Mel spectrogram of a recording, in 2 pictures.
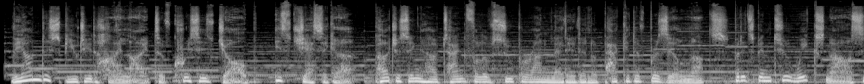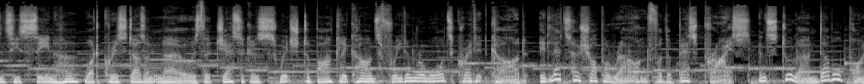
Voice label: Storytelling Corporate Sentimental; BARCLAYCARD

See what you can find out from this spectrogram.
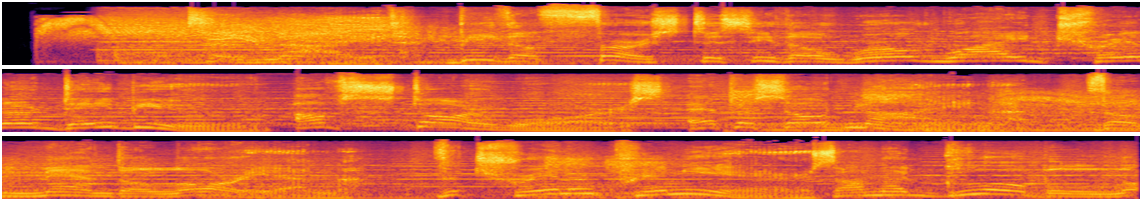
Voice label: US ENERGETIC, TRAILER; STAR WARS

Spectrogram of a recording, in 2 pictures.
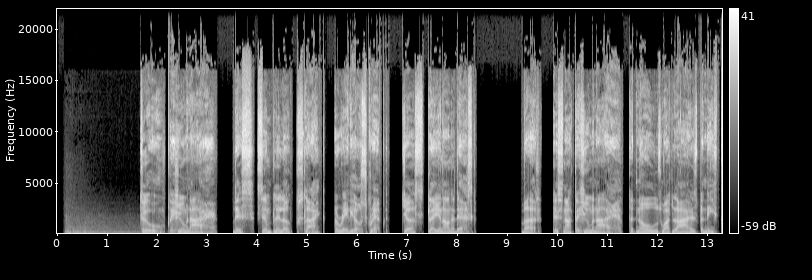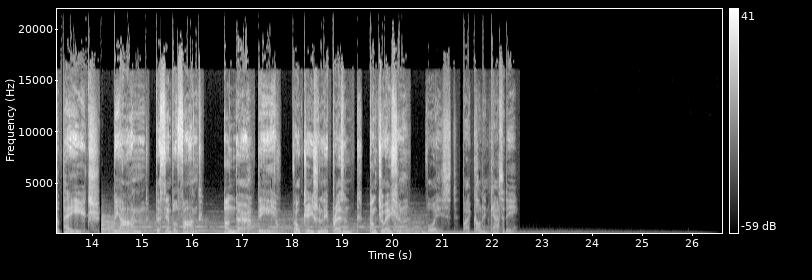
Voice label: Impression, Voice; Morgan Freeman

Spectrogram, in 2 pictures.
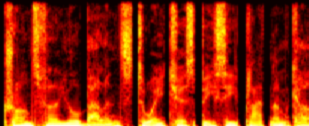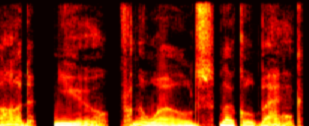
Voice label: Slightly Husky Unundulating Corporate; HSBC PLATINUM CARD

